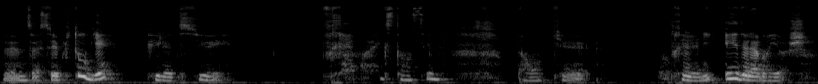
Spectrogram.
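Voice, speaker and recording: A woman with a Québécois accent chatting casually about her knitting projects, soft-spoken and gushing, with many fillers. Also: mid-range voice, measured pace, gravelly, pauses often. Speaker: knitting vlogger. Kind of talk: casual show-and-tell chat.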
